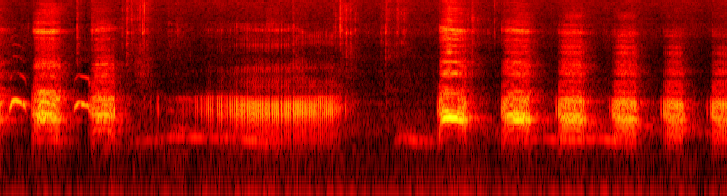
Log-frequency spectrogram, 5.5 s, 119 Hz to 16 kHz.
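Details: Odd zebra dove call said to work well as a lure: a few sharp notes, a long buzzy rasp, then a steady series of harsh, loud bursts roughly every 0.4 seconds.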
